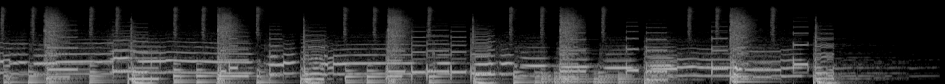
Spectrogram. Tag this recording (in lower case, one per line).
music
